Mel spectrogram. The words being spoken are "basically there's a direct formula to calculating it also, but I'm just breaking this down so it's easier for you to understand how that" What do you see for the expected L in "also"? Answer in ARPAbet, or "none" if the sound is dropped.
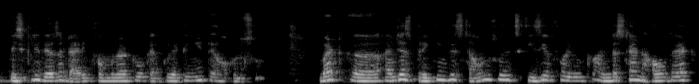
L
